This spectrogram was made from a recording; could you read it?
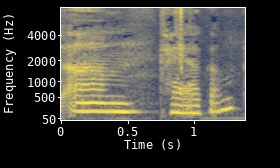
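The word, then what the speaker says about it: gayageum: Kyagam.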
